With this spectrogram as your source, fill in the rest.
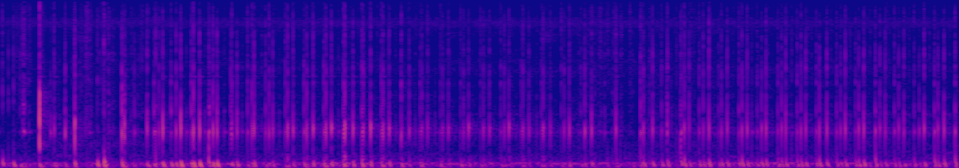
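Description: A small, hollow pink plastic cosmetic jar with a lid is held in the hand and tapped and scratched with fingertips and short nails on its sides and lid. A steady stream of quick, dry, close-up clicks and taps with soft scratching runs throughout, carrying a low hollow thump beneath a faint mid-pitched ring.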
